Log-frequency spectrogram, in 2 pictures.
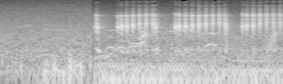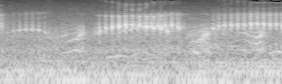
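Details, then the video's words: Several frogs calling in a pond: loud, rasping, pulsed croaks in half-second bursts, repeated rapidly and overlapping, with fainter chirping calls between them and low background rumble. "grenouilles chantes croasses leurs mélodies des grenouilles dans un etand d'eau"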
